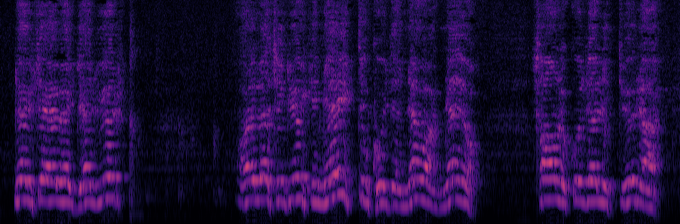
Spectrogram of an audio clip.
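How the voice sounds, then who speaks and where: In a room with audible echo, a man with an extremely high pitch and ordinary pitch variation talks at a very slow pace with long, frequent pauses. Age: 80s+. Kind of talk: oral history interview answer. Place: home room. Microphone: camera far.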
